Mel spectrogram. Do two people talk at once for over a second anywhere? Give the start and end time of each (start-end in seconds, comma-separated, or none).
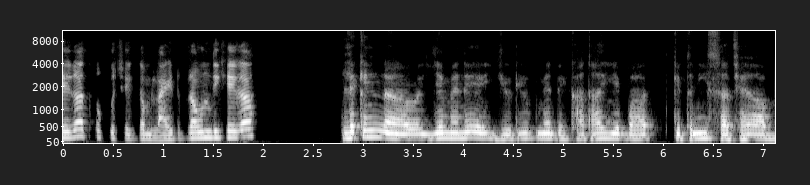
none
